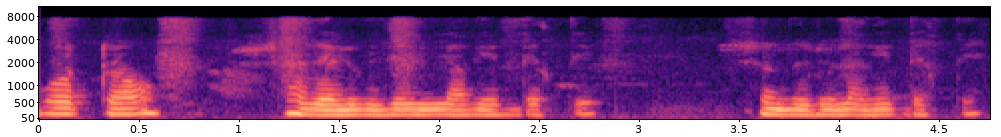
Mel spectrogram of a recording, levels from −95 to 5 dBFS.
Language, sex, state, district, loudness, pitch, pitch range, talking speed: Bengali, female, Assam, Hailakandi, -17 LUFS, 150 Hz, 150-165 Hz, 100 wpm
